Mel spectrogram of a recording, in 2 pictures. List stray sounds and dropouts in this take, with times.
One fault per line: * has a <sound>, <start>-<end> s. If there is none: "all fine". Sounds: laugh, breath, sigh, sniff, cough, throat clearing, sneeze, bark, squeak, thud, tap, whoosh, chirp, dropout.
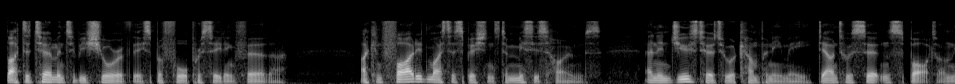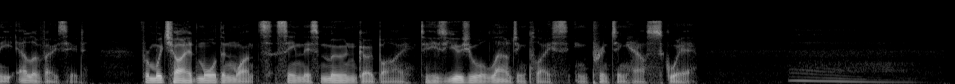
* has a sigh, 17.4-18.8 s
